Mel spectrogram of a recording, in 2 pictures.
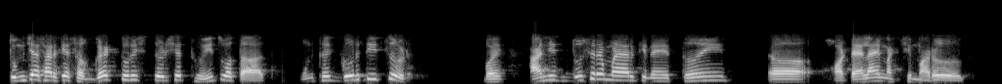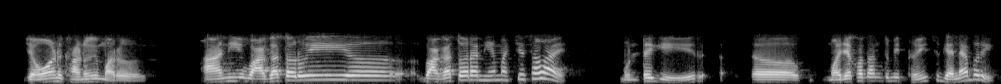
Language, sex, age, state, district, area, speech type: Goan Konkani, male, 45-60, Goa, Bardez, urban, conversation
